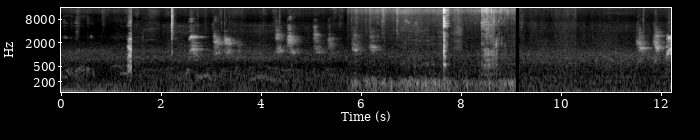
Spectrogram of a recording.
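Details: Dogs outdoors while food is cooked over an open fire. Several short, high, strained yips or whimpers come in quick bursts, then a quieter gap with faint crackling and clatter of outdoor cooking in the background.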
